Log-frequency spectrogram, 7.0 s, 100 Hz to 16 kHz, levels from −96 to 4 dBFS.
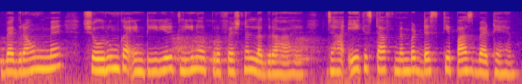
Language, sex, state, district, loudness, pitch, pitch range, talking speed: Hindi, female, Uttar Pradesh, Lucknow, -15 LUFS, 220 Hz, 215-245 Hz, 170 wpm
